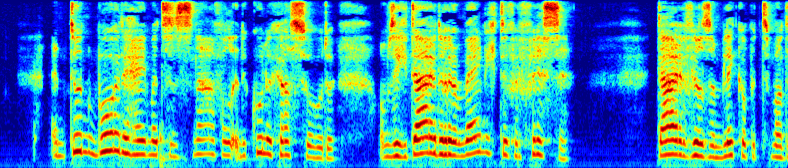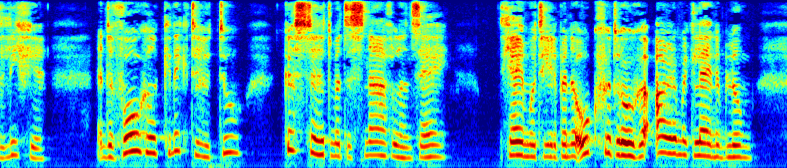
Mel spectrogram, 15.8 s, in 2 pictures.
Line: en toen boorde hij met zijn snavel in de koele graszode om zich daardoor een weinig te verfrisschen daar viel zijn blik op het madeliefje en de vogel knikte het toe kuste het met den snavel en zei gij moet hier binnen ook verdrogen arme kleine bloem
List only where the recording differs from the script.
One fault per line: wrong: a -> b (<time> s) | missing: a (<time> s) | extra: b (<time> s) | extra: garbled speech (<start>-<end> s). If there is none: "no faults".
no faults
